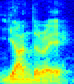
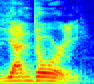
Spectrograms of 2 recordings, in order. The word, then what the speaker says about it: Yandere: At least I can say it better than Stuttering Craig trying to say Yandere. It was hilarious. Like, he said Yandori. I don't know where he got the OR, the O, the O there, but Yandere is that.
